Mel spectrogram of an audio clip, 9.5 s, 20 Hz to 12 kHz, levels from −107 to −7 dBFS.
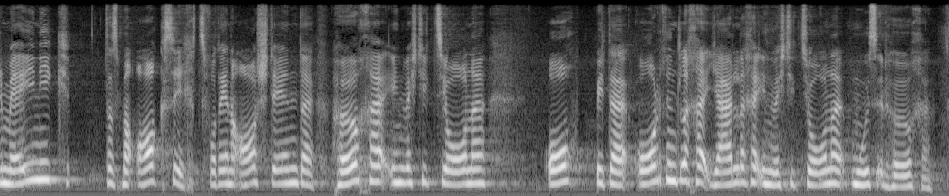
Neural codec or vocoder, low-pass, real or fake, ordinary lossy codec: none; 10.8 kHz; real; none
